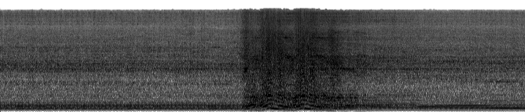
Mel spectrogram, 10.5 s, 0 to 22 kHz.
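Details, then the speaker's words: 1973 Kawasaki Z1 900 four: smooth, even idle with a light sewing-machine patter and one clean blip, no popping or sputtering, about 98% sorted. "got a little bit of that sewing machine sound going on now which is"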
